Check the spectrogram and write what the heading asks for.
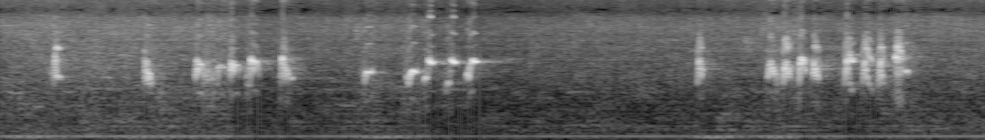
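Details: Sooty-headed bulbul in energetic ropelan singing, used as a lure to make lazy bulbuls answer: bursts of bubbly, chirpy notes in quick clusters, separated by a short pause, over a steady low hum.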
